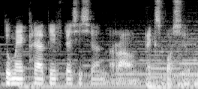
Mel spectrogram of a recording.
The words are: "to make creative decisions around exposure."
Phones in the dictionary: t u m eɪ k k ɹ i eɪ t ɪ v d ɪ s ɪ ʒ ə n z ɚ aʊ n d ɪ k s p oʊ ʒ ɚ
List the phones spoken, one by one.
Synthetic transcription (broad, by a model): t u m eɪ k k ɹ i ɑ t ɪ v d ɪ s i s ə n ɚ aʊ n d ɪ k s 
